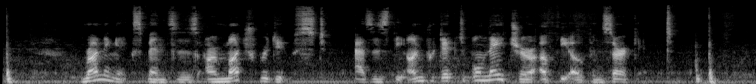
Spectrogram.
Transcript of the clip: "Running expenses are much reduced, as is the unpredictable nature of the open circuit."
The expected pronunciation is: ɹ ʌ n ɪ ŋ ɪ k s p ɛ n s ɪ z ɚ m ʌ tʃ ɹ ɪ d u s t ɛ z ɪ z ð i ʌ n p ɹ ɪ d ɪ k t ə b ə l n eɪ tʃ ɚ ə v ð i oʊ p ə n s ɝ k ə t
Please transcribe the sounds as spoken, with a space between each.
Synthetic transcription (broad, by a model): ɹ ʌ n ɪ ŋ ɪ k s p ɛ n s ɪ z ɚ m ʌ tʃ ɹ ɪ d u s t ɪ z ɪ z ð i ʌ n p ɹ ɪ d ɪ k t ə b l n eɪ tʃ ɚ ə v ð i oʊ p ə n s ɝ k ə t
